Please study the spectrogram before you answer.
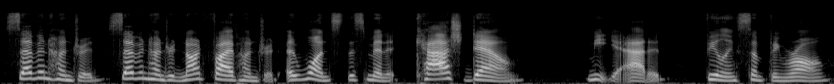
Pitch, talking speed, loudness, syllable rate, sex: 205 Hz, 130 wpm, -22 LUFS, 4.3 syllables/s, female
